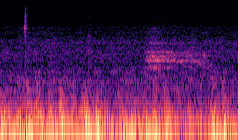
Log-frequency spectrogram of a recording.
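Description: Steady low road and tyre rumble inside the cabin of a moving Tesla electric car, with no engine note.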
